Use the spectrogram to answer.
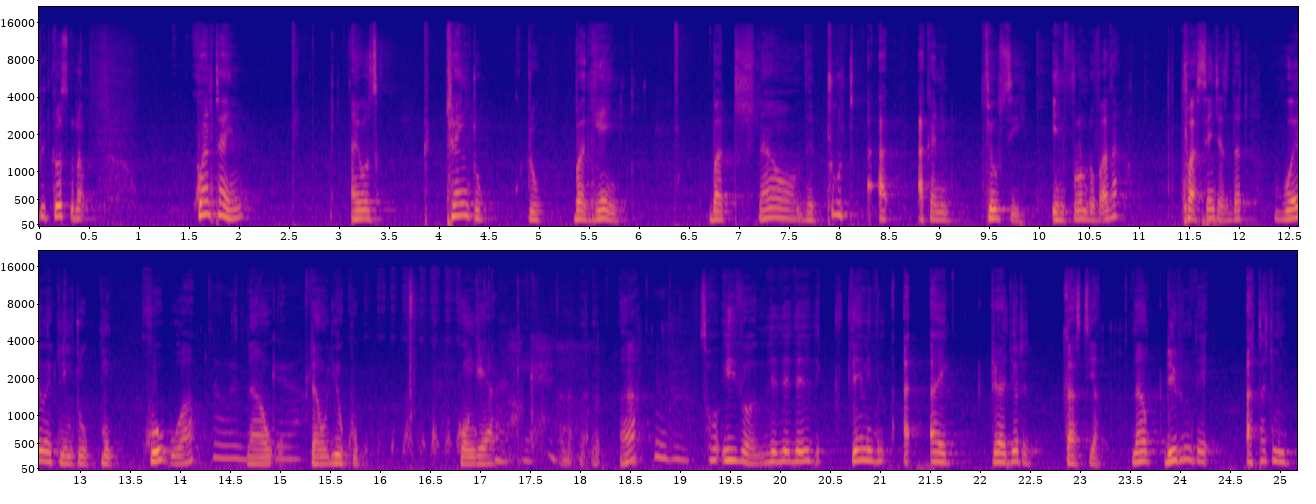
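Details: Adult man who has stammered since about age four, reporting repetition, effortful blocks, prolongation, added syllables and word avoidance; stuttering.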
